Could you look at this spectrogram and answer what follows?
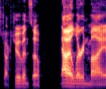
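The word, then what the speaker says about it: Chacchoben: and by the way up until today I've been mispronouncing it I called it choco Ben it's not correct it's Chuck juven so now I learned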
